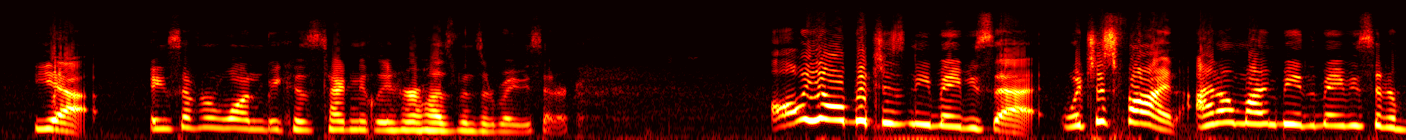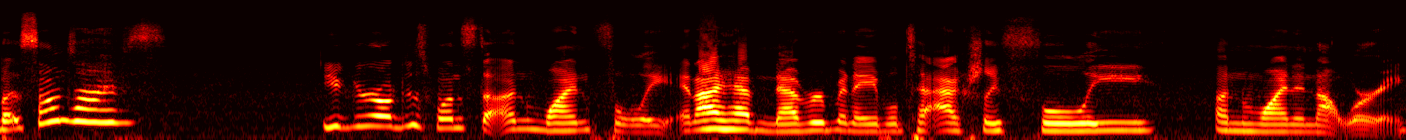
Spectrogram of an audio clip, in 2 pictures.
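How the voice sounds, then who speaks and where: Amid noticeable background noise, a woman with a fairly high pitch talks at a very fast pace in an animated tone, with very wide pitch swings. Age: 20s. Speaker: podcast host. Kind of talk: casual chat.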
